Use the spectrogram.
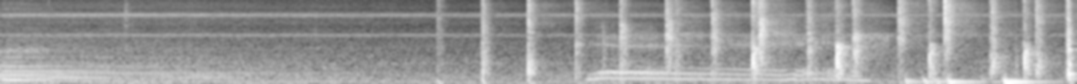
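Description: A brief burst of applause from a few pairs of hands: sharp, uneven claps begin after a quiet start and grow quicker and denser, with a faint voice heard beneath them.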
